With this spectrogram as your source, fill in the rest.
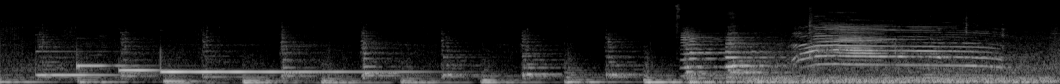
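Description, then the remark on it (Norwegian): Larry, the brown and white cat of Downing Street, meows in a string of short, closely spaced calls, then lets out a long, drawn-out yowl that bends in pitch. It is fairly loud, with no talking. “Den brune og hvite katten kom til Downing Street i februar i 2011, da statsminister David Cameron, kona Samantha og barna deres bodde der.”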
